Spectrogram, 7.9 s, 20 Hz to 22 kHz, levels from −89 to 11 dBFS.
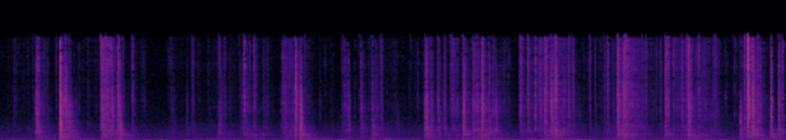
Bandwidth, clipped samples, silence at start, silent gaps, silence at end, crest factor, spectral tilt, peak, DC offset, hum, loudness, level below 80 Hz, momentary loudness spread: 17 kHz; under 0.1%; 0 s; none; 0 s; 34 dB; -0.5 dB/octave; -14 dBFS; under 0.1%; none; -43 LUFS; -60 dBFS; 16 LU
